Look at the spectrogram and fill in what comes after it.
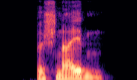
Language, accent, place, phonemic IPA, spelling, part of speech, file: German, Germany, Berlin, /bəˈʃnaɪ̯dən/, beschneiden, verb, De-beschneiden.ogg
- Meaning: 1. to circumcise 2. to trim; to prune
